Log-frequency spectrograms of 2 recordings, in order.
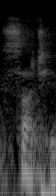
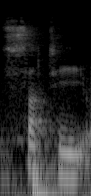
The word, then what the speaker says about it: Sati: Now, Julia Less has written an interesting article called Sati or Sati, S-A-T-I, long I, or S-U-T-T-E-E, Sati or Sati, in which she presents two different views of this practice.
